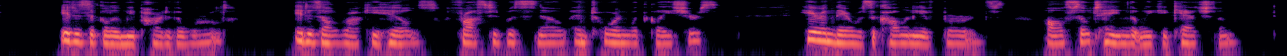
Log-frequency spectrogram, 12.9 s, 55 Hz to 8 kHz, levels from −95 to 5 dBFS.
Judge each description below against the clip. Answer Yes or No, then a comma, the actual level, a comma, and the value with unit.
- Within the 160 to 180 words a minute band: Yes, average, 170 wpm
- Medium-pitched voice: Yes, medium, 175 Hz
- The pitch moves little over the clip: Yes, narrow, 1.8 semitones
